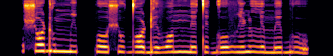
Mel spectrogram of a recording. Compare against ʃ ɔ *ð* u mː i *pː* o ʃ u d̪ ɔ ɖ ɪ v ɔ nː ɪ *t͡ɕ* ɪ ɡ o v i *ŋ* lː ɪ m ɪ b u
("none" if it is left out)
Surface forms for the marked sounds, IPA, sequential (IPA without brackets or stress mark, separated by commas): ɖ, pː, t, ɳ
